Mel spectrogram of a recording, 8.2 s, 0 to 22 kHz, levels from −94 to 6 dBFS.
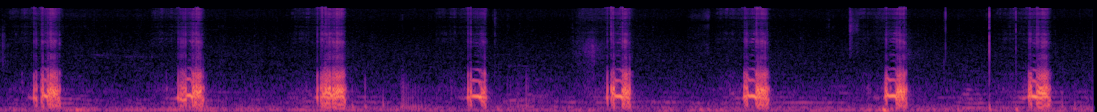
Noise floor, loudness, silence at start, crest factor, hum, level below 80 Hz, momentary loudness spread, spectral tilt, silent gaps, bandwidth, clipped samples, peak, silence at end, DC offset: -51 dBFS; -28 LUFS; 0.1 s; 20 dB; none; -52 dBFS; 24 LU; -6.5 dB/octave; none; 17 kHz; under 0.1%; -10 dBFS; 0.25 s; under 0.1%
